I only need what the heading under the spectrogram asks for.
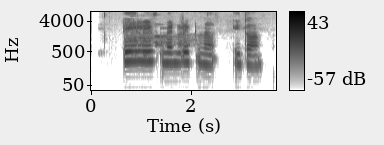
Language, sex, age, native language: Icelandic, female, 13, Icelandic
